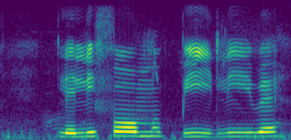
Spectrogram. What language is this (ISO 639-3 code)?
ssw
